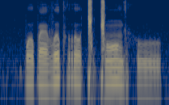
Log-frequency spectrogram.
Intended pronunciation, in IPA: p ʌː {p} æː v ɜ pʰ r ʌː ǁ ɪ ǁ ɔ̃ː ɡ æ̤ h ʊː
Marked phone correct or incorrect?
correct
